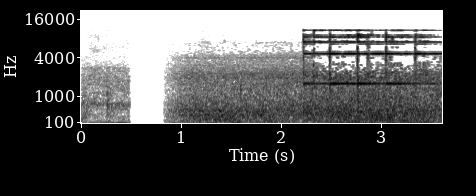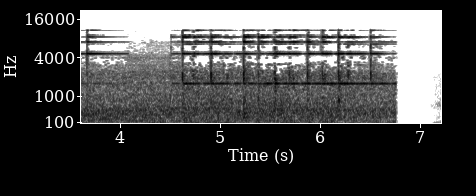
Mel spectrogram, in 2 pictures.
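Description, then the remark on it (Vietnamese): A bright, clear bell rings loudly in two bursts of rapid repeated strikes, its tones shimmering over a steady rushing background noise, with a short pause between the bursts. “Theo tiếng chuông trong trẻo vang lên, một cái chuông vàng trói bất ngờ từ trên cao chụp xuống”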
